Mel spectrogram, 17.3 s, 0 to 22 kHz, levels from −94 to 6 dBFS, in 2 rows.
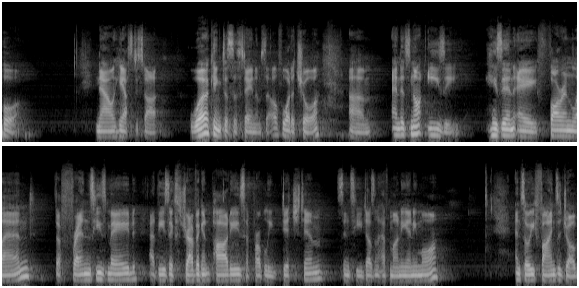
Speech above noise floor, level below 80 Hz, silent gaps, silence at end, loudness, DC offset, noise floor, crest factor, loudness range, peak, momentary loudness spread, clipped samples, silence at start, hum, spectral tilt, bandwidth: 45 dB; -68 dBFS; none; 0 s; -30 LUFS; under 0.1%; -75 dBFS; 22 dB; 6 LU; -8 dBFS; 13 LU; under 0.1%; 0 s; none; -3.5 dB/octave; 13.5 kHz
